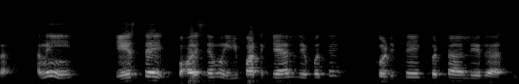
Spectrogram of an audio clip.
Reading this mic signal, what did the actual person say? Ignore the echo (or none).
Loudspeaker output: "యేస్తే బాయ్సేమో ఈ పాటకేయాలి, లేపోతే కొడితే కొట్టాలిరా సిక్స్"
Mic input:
none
